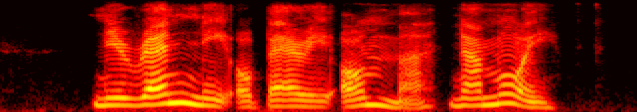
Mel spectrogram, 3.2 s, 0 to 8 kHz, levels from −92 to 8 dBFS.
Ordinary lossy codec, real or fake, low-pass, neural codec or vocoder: Opus, 16 kbps; real; 7.2 kHz; none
